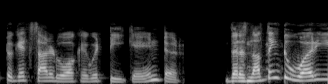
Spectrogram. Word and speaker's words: Tkinter: TK enter guys yes it's spelled as TK enter right so it's t k i n t e r guys well among all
